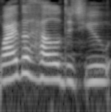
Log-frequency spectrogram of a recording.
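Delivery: ordinary talk, nothing marked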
